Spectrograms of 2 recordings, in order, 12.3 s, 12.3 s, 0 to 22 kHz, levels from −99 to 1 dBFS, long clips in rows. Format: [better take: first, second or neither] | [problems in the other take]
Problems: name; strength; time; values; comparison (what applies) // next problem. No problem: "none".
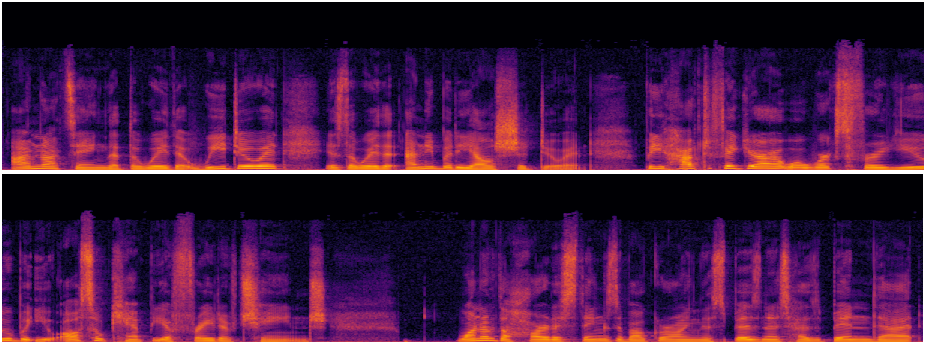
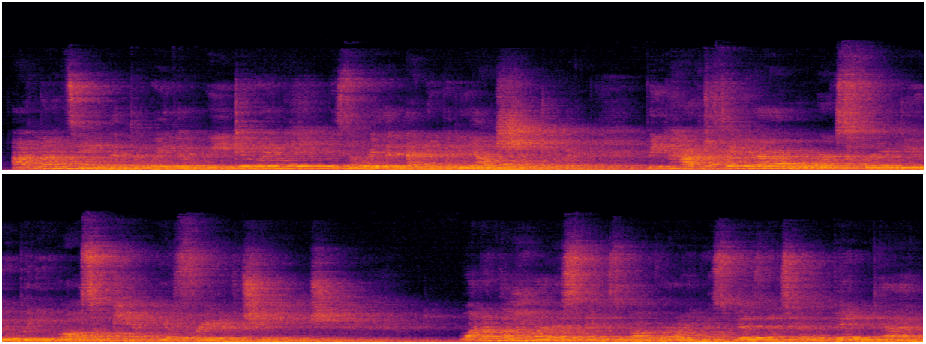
first | off-mic speech; far // room echo; strong; dies away in 2.6 s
